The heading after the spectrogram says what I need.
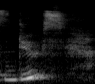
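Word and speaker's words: Doucce: Next, I have something from, I believe someone told me to pronounce this Deuce, the Punk Volumizer Mascara, and let's see, $24.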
